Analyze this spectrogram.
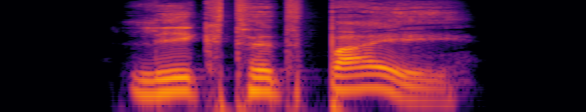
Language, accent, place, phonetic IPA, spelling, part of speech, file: German, Germany, Berlin, [ˌleːktət ˈbaɪ̯], legtet bei, verb, De-legtet bei.ogg
- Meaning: inflection of beilegen: 1. second-person plural preterite 2. second-person plural subjunctive II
